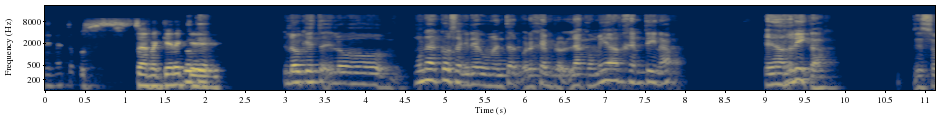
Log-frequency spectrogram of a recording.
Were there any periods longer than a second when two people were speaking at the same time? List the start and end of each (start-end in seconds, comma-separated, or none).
none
